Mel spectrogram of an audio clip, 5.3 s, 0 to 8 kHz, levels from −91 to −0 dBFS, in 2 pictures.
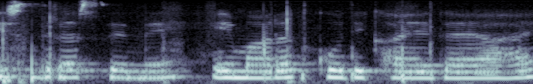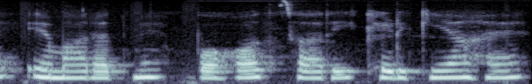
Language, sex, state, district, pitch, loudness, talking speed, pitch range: Hindi, female, Jharkhand, Sahebganj, 245 Hz, -17 LUFS, 155 wpm, 235-250 Hz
